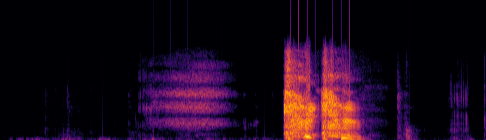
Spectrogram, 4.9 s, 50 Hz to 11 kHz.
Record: {"cough_length": "4.9 s", "cough_amplitude": 31236, "cough_signal_mean_std_ratio": 0.32, "survey_phase": "beta (2021-08-13 to 2022-03-07)", "age": "45-64", "gender": "Male", "wearing_mask": "No", "symptom_cough_any": true, "symptom_new_continuous_cough": true, "symptom_sore_throat": true, "symptom_onset": "11 days", "smoker_status": "Never smoked", "respiratory_condition_asthma": false, "respiratory_condition_other": false, "recruitment_source": "REACT", "submission_delay": "1 day", "covid_test_result": "Negative", "covid_test_method": "RT-qPCR", "covid_ct_value": 38.0, "covid_ct_gene": "E gene"}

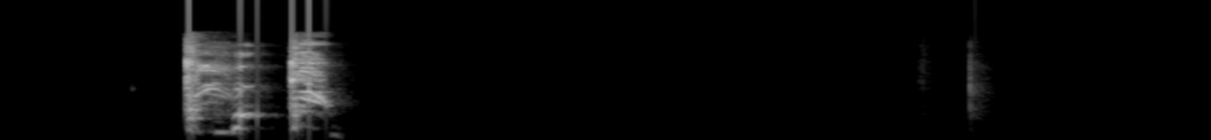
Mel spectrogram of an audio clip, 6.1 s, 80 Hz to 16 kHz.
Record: {"cough_length": "6.1 s", "cough_amplitude": 27685, "cough_signal_mean_std_ratio": 0.22, "survey_phase": "beta (2021-08-13 to 2022-03-07)", "age": "65+", "gender": "Female", "wearing_mask": "No", "symptom_none": true, "smoker_status": "Never smoked", "respiratory_condition_asthma": false, "respiratory_condition_other": false, "recruitment_source": "REACT", "submission_delay": "2 days", "covid_test_result": "Negative", "covid_test_method": "RT-qPCR"}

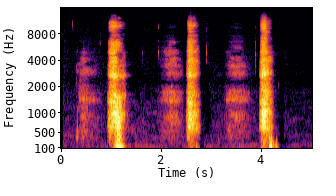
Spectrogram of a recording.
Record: {"exhalation_length": "5.0 s", "exhalation_amplitude": 20948, "exhalation_signal_mean_std_ratio": 0.3, "survey_phase": "alpha (2021-03-01 to 2021-08-12)", "age": "45-64", "gender": "Male", "wearing_mask": "No", "symptom_none": true, "smoker_status": "Ex-smoker", "respiratory_condition_asthma": false, "respiratory_condition_other": false, "recruitment_source": "REACT", "submission_delay": "1 day", "covid_test_result": "Negative", "covid_test_method": "RT-qPCR"}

